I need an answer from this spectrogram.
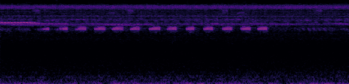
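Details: Riverside insects in autumn: evenly spaced high chirps, about four per second, ring over a dense, shrill background chorus, then stop near the end while the hum continues.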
